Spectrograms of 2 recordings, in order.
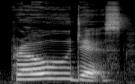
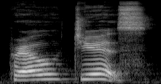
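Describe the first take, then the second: First: The stress is on the first syllable. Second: The stress is on the second syllable. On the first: It is the noun. "the noun... So the stress it is in the O" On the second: It is the verb. "the verb is produce... The stress in is in the U"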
